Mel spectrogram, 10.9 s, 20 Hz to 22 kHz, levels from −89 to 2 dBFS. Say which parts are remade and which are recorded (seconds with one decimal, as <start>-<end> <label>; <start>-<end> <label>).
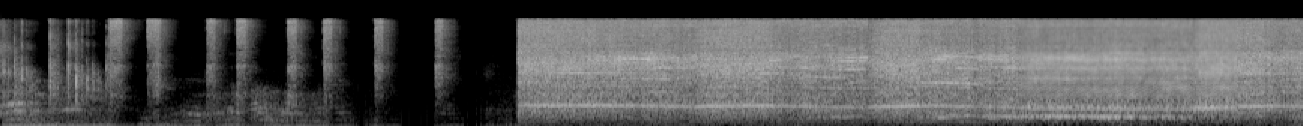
0.0-8.5 recorded; 8.5-10.3 remade; 10.3-10.9 recorded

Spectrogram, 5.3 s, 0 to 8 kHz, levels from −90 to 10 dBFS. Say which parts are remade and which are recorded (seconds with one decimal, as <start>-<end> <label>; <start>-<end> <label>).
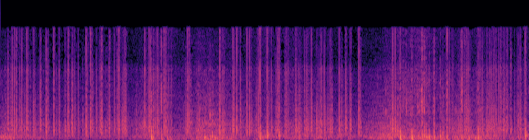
0.0-5.3 recorded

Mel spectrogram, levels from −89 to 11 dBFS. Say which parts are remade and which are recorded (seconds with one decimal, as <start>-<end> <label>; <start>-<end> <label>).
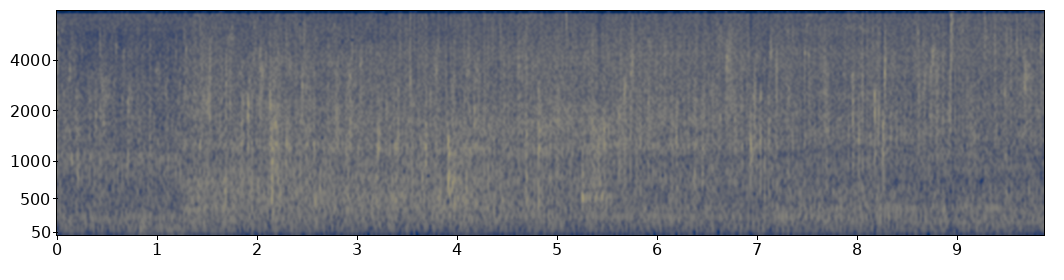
0.0-1.5 remade; 1.5-6.5 recorded; 6.5-9.9 remade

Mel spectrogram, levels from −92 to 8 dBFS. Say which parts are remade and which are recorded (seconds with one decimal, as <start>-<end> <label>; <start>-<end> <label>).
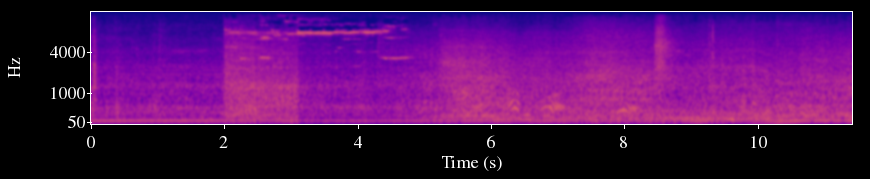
0.0-3.0 recorded; 3.0-3.6 remade; 3.6-6.5 recorded; 6.5-7.2 remade; 7.2-11.4 recorded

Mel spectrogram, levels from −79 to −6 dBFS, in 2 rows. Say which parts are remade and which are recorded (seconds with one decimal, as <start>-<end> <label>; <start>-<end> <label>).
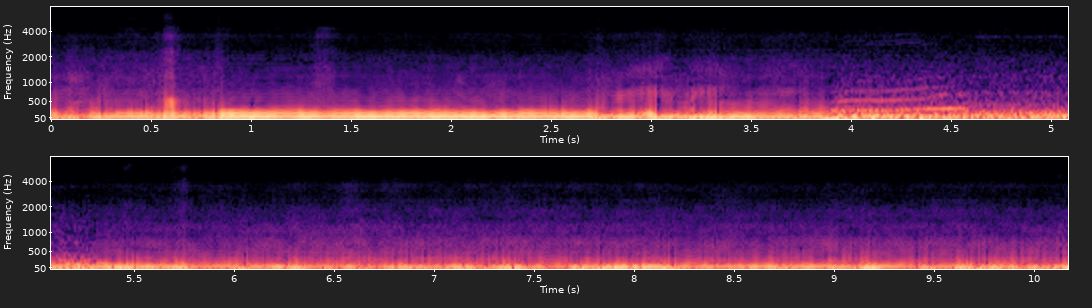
0.0-3.9 remade; 3.9-5.3 recorded; 5.3-10.2 remade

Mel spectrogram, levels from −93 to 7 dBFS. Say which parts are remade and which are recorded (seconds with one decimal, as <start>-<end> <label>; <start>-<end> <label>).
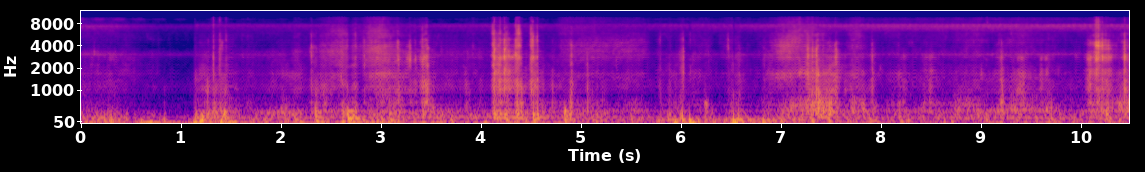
0.0-10.5 remade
